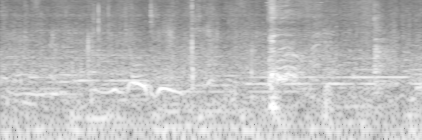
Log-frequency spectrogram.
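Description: Carousel music playing in the background, with a single short clink a little past the middle.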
